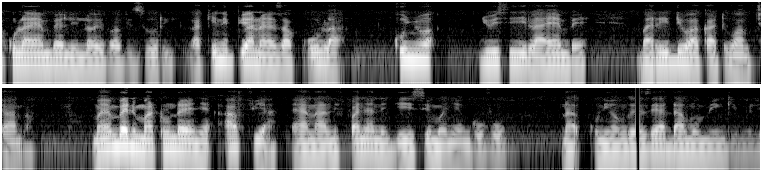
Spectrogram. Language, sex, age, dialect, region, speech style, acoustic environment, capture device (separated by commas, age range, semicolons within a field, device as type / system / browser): Swahili, male, 18-24, Kenya - Nairobi Sheng-influenced, Kenya, happy, silence, mobile / Linux / Chrome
